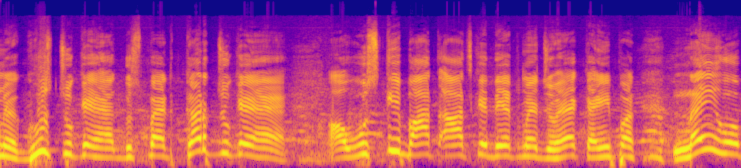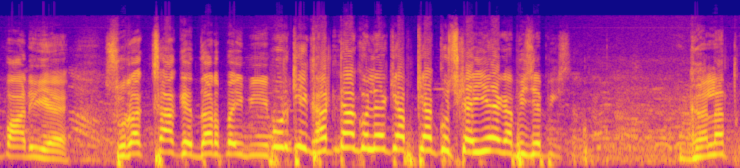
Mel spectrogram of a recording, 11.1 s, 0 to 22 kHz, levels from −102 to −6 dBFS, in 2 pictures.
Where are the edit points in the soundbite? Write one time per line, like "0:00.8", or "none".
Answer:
0:07.6

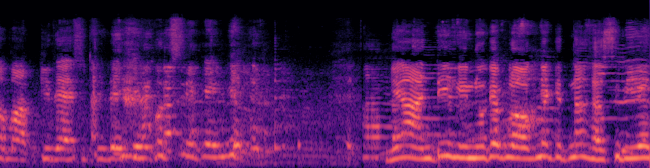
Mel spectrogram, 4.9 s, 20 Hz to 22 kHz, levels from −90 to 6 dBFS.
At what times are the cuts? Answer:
0:02.7

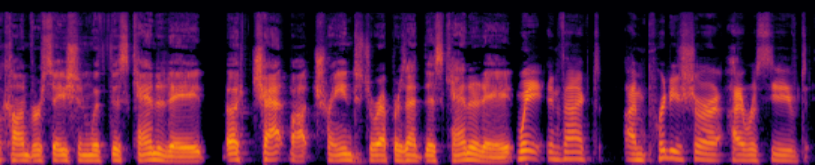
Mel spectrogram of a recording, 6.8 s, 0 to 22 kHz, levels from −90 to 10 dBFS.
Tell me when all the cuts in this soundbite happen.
0:01.8
0:04.4

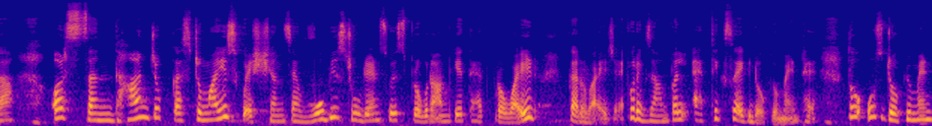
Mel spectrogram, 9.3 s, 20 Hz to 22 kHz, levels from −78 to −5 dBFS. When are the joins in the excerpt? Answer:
0:06.1

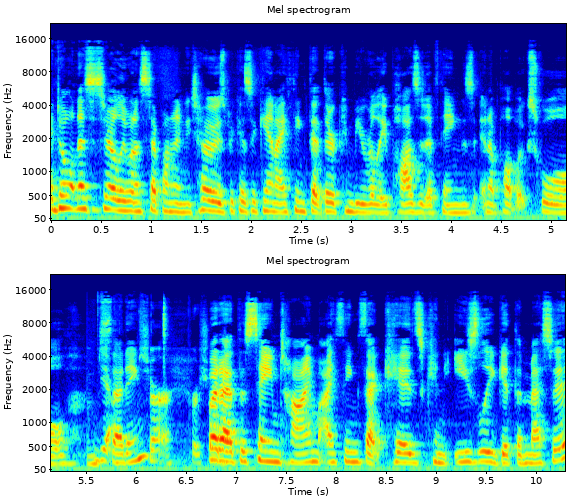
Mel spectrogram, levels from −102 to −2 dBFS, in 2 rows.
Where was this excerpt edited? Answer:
none

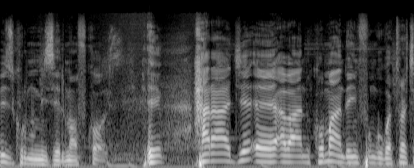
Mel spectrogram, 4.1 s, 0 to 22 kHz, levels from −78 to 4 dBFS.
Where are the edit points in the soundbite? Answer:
none

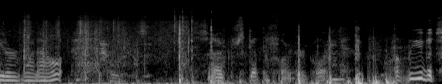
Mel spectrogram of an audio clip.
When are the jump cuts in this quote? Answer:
0:01.4
0:03.7

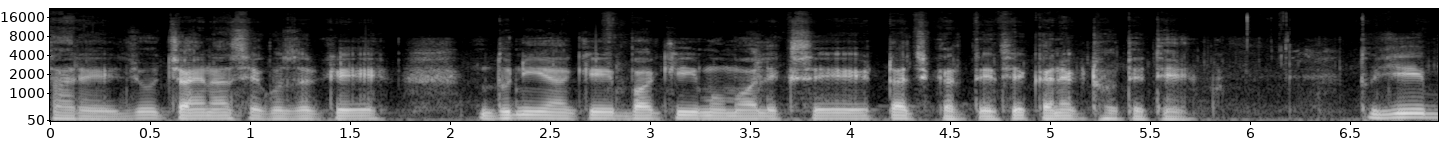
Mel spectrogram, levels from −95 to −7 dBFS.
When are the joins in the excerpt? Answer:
none

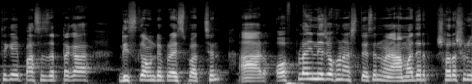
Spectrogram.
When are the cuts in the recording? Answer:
0:02.2

